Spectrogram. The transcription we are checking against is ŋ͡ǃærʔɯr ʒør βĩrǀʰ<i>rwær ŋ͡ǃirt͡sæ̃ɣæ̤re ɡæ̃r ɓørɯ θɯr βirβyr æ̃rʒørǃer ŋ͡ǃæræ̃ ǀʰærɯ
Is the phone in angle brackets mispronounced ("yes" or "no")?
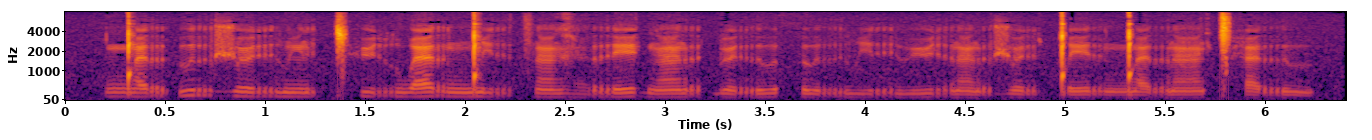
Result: yes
